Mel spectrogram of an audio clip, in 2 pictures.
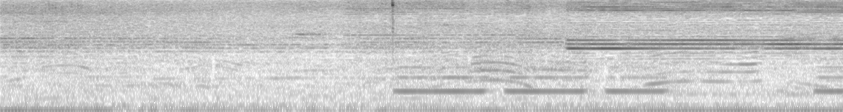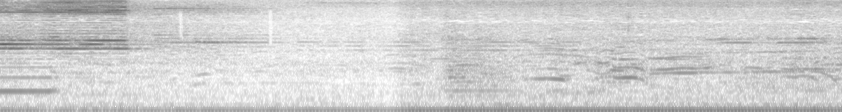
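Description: Car horns honking in a string of short beeps about two to four seconds in, over people shouting in the street and a steady low rumble of traffic. The crowd noise gets louder about six seconds in.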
